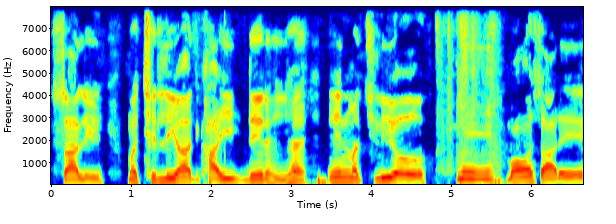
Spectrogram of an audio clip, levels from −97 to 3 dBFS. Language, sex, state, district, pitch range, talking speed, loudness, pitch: Hindi, male, Chhattisgarh, Sarguja, 135-165 Hz, 100 wpm, -15 LUFS, 150 Hz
